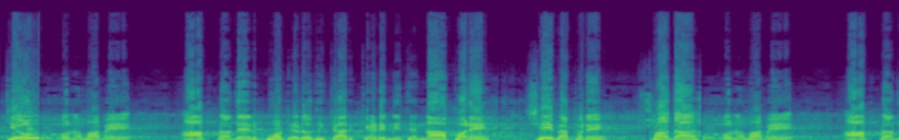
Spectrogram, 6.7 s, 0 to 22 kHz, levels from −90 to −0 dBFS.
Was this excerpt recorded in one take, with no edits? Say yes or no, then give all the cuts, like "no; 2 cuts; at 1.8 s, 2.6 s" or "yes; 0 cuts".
no; 1 cut; at 5.3 s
